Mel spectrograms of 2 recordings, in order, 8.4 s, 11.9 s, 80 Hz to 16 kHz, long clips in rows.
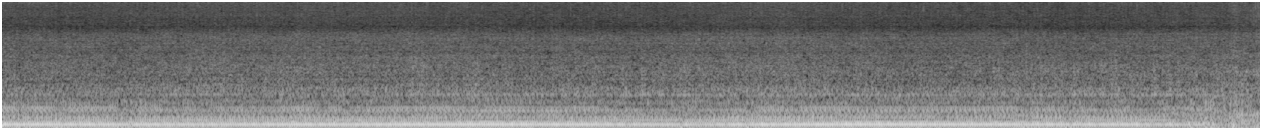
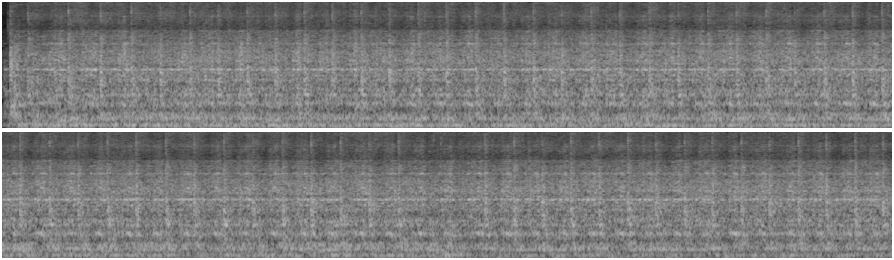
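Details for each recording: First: John Deere Model R tractor pony starting engine, first start after head torque and new plug wires: fires and settles into a steady, even drone with constant pitch, no knocks, misses or rattles; normal running. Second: John Deere Model R pony starting motor, first start after reinstall: steady, even cranking about 2.5 beats/second for twelve seconds, never fires. Fuel valve not fully on, ether added; owner suspects fuel on-off valve position, unconfirmed. Cranks but won't start.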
